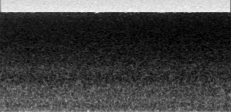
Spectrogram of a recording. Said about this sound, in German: Das ist der zweithöchste Wasserfall der USA.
